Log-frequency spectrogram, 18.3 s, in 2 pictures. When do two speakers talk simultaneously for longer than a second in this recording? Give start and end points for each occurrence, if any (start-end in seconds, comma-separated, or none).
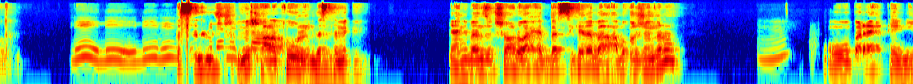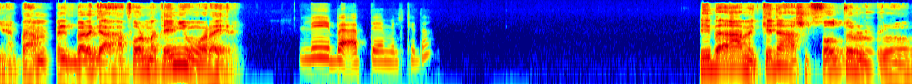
1.8-3.0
